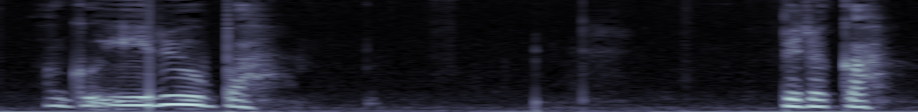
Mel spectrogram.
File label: aguʔiiruhbaa biraga twentieth, Hidatsa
